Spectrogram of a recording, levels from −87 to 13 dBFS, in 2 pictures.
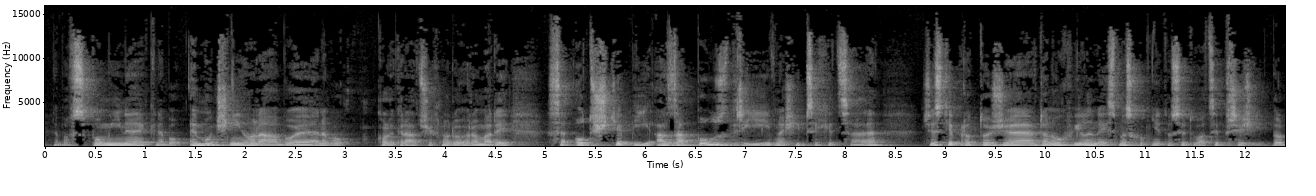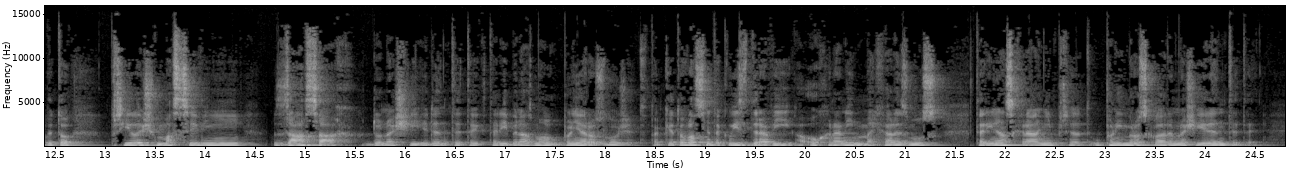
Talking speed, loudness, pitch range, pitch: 145 wpm, -19 LUFS, 115-130 Hz, 120 Hz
